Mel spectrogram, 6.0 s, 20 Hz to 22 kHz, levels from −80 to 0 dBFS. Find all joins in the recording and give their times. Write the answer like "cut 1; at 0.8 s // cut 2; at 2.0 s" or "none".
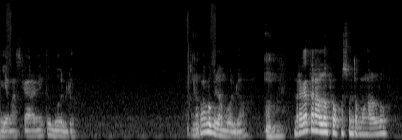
none

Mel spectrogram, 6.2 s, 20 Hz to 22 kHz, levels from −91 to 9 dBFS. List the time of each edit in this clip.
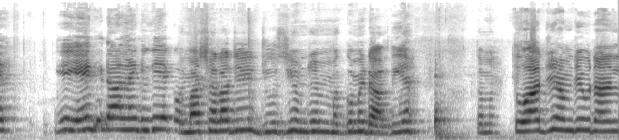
cut 1; at 1.8 s // cut 2; at 4.9 s

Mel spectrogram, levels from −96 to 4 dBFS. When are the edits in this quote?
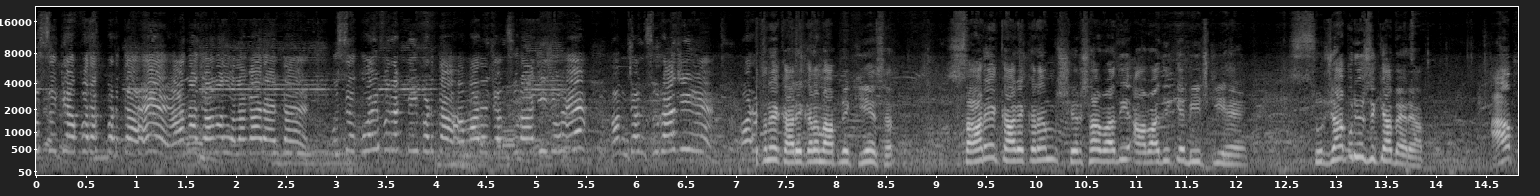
cut 1; at 7.2 s

